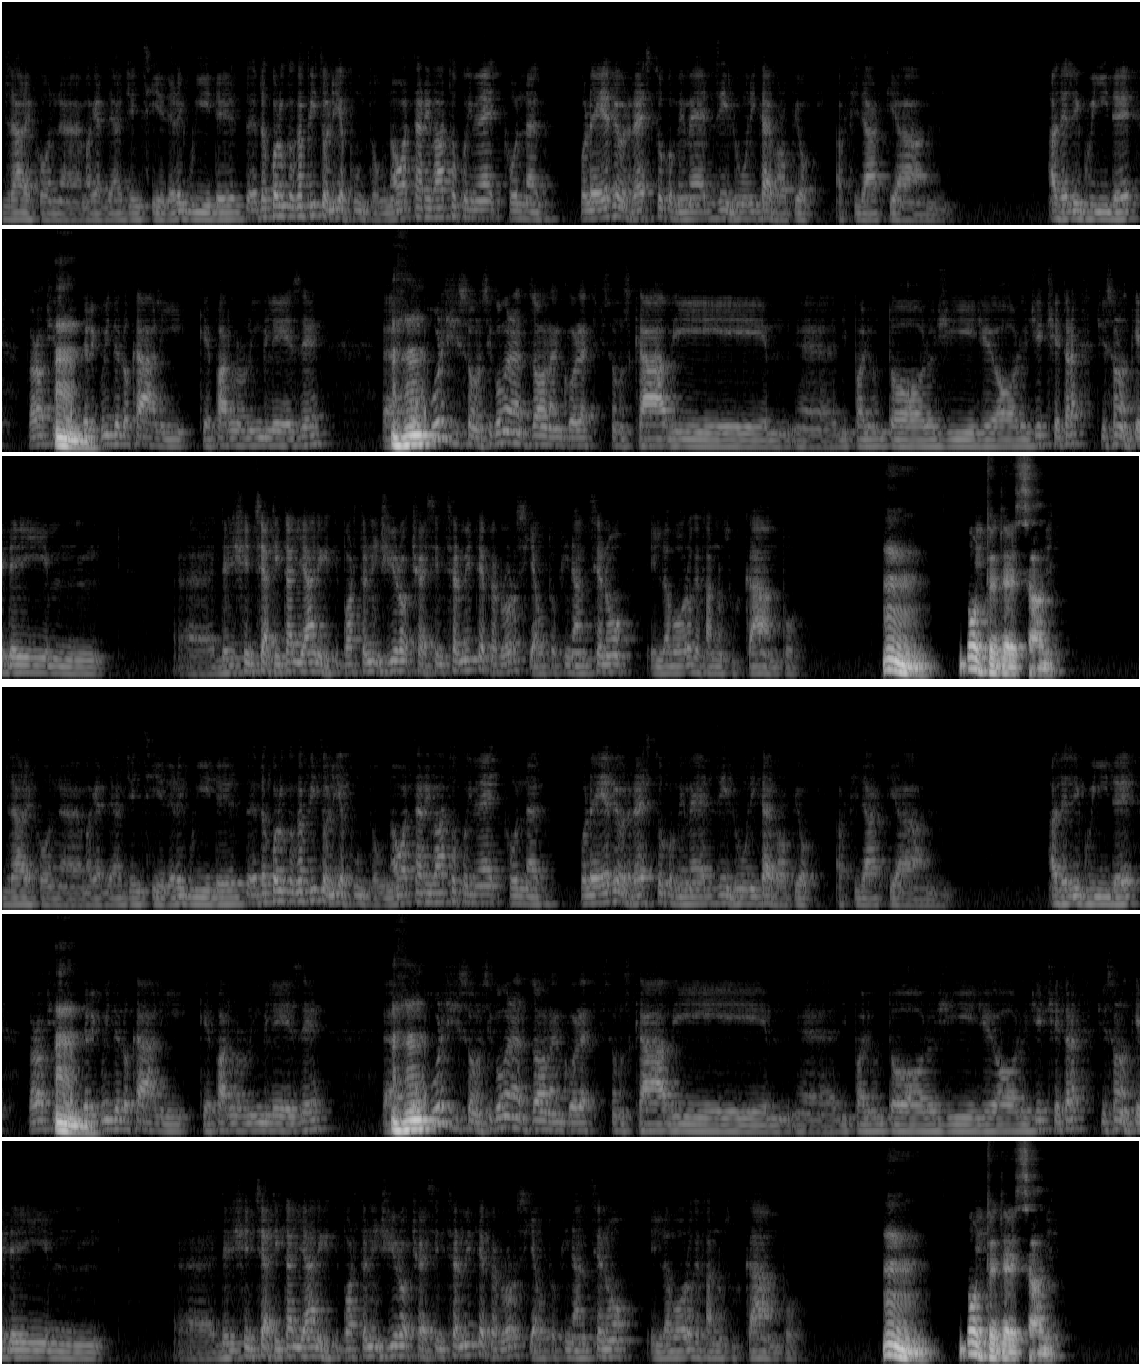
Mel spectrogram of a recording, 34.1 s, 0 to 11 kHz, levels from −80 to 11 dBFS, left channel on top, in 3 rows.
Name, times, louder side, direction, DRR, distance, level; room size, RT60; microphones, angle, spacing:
voice 1, 0.0-5.5 5.8-9.5 10.5-14.6 15.2-23.8 24.5-30.7 32.5-32.6 33.2-33.3, left 1 dB, 40° left, 3.3 m, -38 dB
voice 2, 11.9-12.3 15.3-15.7 31.6-32.0 32.3-33.3, left 1 dB, 10° left, 0.6 m, -17 dB
14.5 x 6.8 x 7.8 m
head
